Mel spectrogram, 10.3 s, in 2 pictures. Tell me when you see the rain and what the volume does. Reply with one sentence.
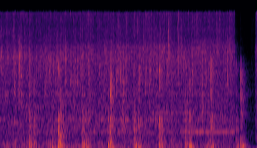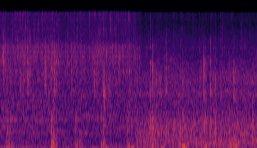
You can hear the rain from 0.0 to 10.2 s, at a steady volume.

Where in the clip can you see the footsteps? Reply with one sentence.
You can hear the footsteps from 0.3 to 10.1 s.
